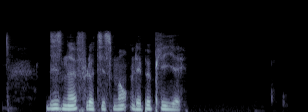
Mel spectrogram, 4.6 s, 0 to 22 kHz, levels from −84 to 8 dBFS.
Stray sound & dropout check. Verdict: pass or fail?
pass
